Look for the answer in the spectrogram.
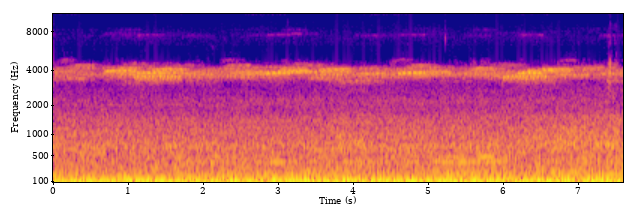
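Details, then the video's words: Autumn crickets in woodland during golden hour sun, their sustained shrill trill running unbroken at a single high pitch, with a heavy low background rumble underneath. "Autumn crickets chirping in the woods during golden hour sun"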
